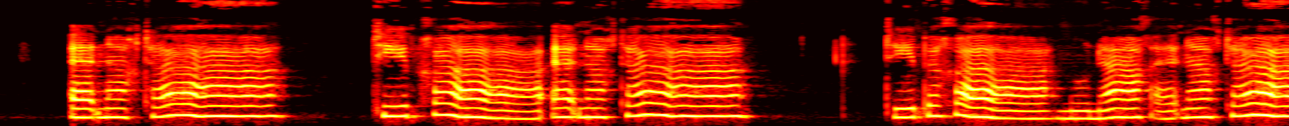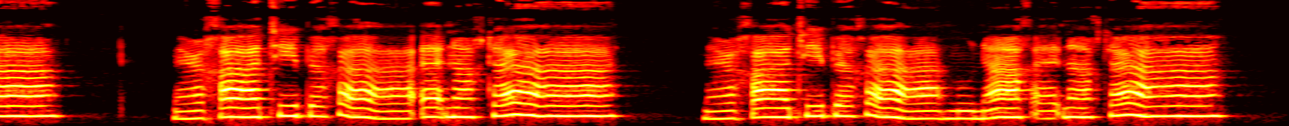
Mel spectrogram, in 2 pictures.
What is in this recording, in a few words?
polish lithuanian haftorah אתנחתא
